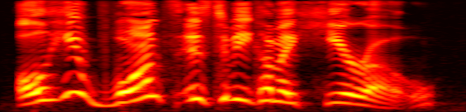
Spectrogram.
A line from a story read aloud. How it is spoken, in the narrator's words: he said through his teeth, louder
